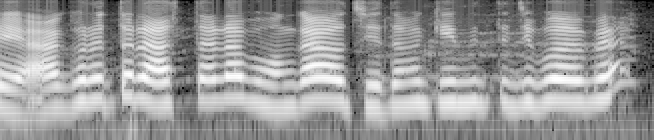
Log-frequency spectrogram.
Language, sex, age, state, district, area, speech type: Odia, female, 30-45, Odisha, Malkangiri, urban, spontaneous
